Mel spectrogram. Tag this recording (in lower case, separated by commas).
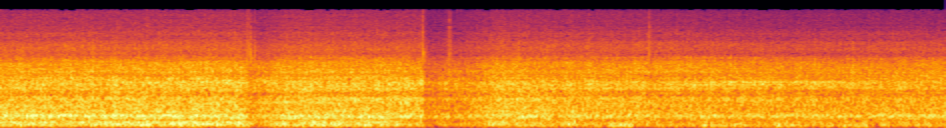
vehicle, car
